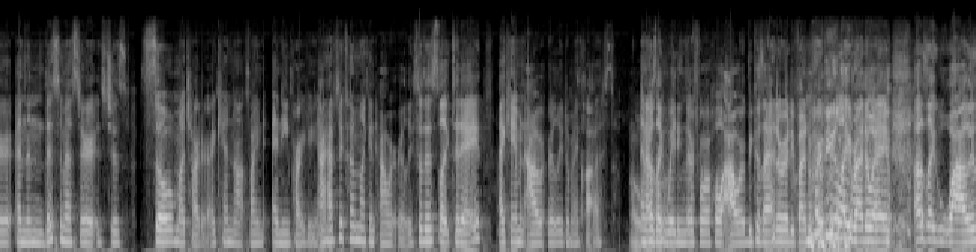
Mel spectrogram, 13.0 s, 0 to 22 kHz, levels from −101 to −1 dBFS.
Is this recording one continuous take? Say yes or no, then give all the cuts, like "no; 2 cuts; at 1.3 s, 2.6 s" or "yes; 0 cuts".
no; 2 cuts; at 1.8 s, 6.5 s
